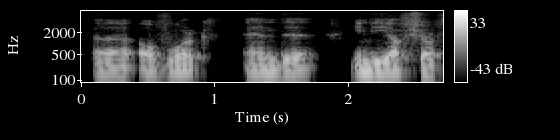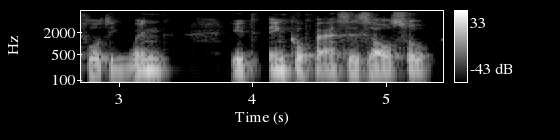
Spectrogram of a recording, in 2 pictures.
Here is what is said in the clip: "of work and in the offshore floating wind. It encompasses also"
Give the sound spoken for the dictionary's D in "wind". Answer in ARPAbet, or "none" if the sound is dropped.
D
